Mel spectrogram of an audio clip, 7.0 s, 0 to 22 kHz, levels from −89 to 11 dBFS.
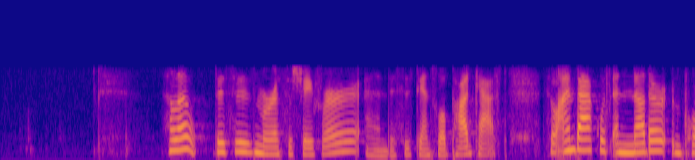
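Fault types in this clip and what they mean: No faults are present in this recording.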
